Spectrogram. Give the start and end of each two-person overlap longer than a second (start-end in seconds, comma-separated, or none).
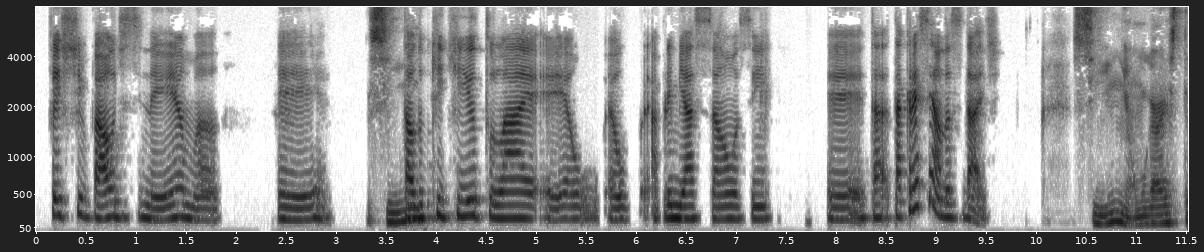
none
